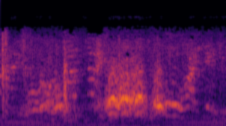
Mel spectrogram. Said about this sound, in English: tell your mutt to quiet down. Quiet now.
